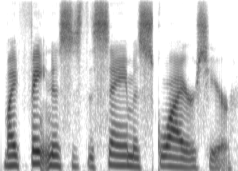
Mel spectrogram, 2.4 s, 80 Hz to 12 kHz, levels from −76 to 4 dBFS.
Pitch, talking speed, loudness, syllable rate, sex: 180 Hz, 200 wpm, -17 LUFS, 4.8 syllables/s, female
